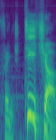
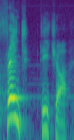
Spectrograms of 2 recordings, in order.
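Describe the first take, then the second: First: The stress falls on the second word. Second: The stress falls on the first word. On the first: The teacher is from France. "when teacher is stressed and French is less stressed" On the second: The person teaches French. "when French is stressed more"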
